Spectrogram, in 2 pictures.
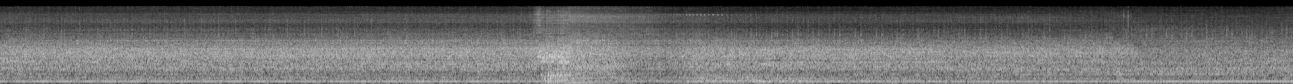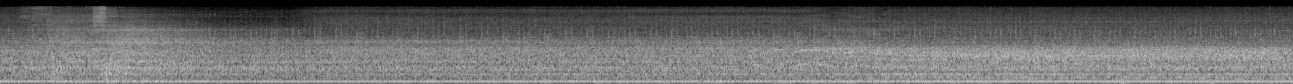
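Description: Toyota 4A-F carbureted 16-valve inline-four engine idling steadily, with two brief louder rushes about five and fourteen seconds in.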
